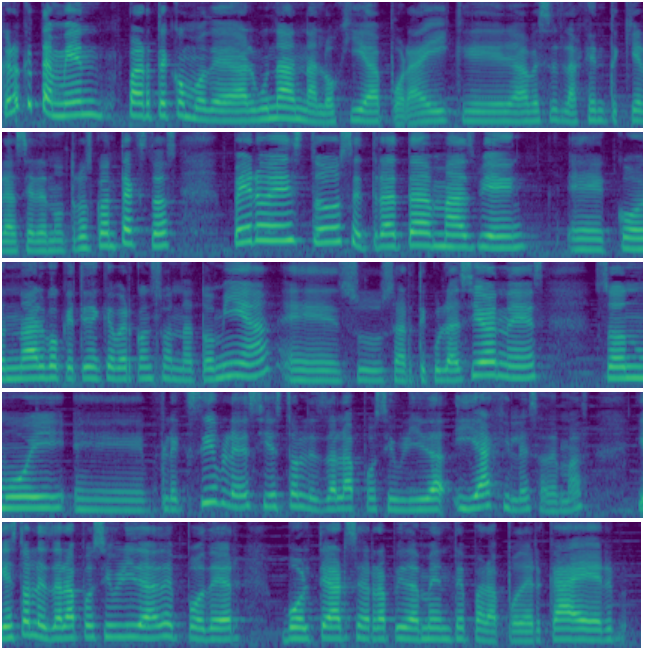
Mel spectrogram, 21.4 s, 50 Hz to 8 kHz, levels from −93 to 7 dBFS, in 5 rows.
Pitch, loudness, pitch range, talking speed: 215 Hz, -29 LUFS, 190-245 Hz, 185 wpm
